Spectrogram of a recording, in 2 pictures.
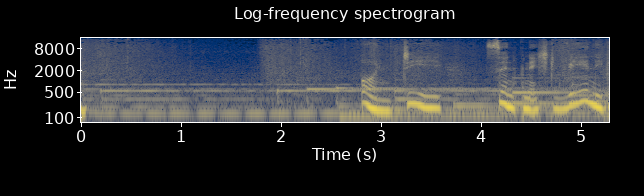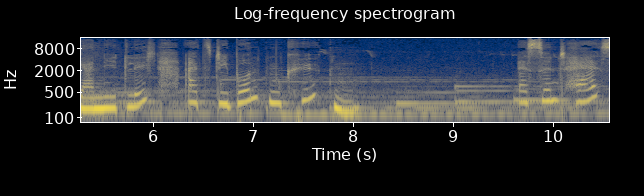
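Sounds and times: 
rustling and scuffling in hedges: 0:00.0 - 0:07.3
steady sustained musical drone: 0:00.0 - 0:09.4
speech: 0:02.8 - 0:08.2, 0:09.7 - 0:10.5.

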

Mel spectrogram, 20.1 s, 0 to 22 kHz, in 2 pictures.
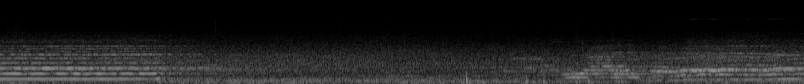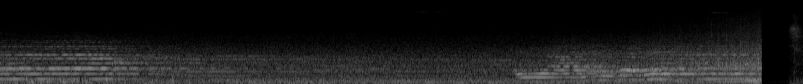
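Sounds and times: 
muezzin's call to prayer over a loudspeaker: 0:00.0 - 0:03.0, 0:05.8 - 0:14.8, 0:16.3 - 0:19.6
passing cars: 0:00.0 - 0:19.6
people on the pavements: 0:00.0 - 0:20.0.

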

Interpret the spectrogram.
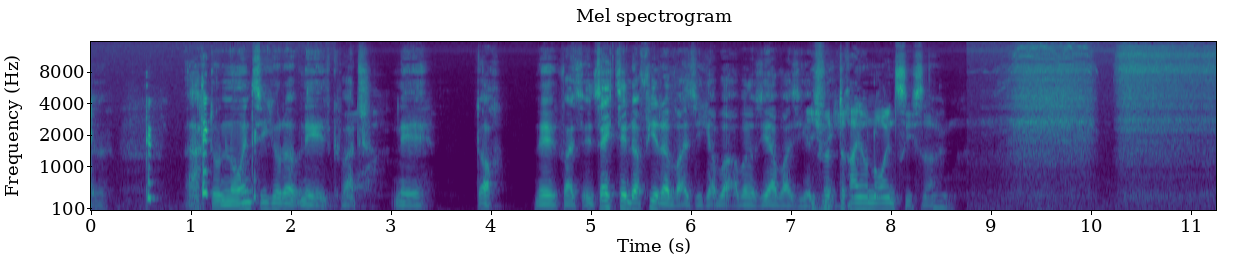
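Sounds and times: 
speech: 0:01.2 - 0:08.7
man breathing heavily: 0:08.8 - 0:11.2.

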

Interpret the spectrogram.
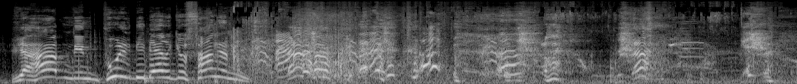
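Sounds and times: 
speech: 0:00.1 - 0:06.7, 0:07.4 - 0:07.9
breathy chuckle-like sounds: 0:02.7 - 0:07.9
several cats meowing and yowling: 0:02.8 - 0:07.9.

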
